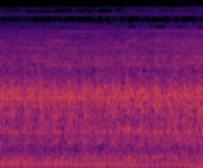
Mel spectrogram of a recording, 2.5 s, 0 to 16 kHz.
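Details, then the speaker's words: Fire truck Caterpillar 3208 turbo diesel, sat almost a year, just started on new batteries with alternator disconnected (alternator blamed for wiring short); steady even low rumble at idle, no knocks or misses; normal idle. "Fire right up though, it's been sitting for almost a year. Time to top these caterpillars."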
